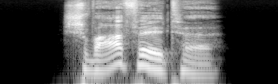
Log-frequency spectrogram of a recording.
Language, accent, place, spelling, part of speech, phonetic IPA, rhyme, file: German, Germany, Berlin, schwafelte, verb, [ˈʃvaːfl̩tə], -aːfl̩tə, De-schwafelte.ogg
- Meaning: inflection of schwafeln: 1. first/third-person singular preterite 2. first/third-person singular subjunctive II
